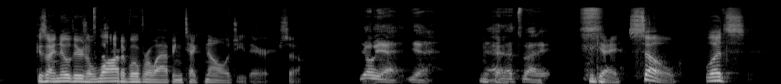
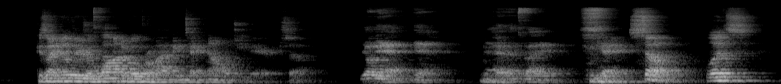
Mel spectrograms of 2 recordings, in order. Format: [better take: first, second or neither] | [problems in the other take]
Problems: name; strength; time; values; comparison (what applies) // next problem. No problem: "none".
first | off-mic speech; far // room echo; noticeable; dies away in 0.6 s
